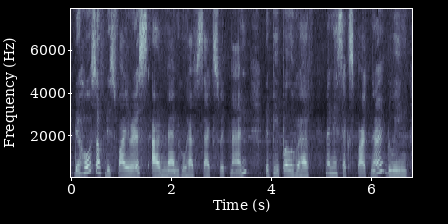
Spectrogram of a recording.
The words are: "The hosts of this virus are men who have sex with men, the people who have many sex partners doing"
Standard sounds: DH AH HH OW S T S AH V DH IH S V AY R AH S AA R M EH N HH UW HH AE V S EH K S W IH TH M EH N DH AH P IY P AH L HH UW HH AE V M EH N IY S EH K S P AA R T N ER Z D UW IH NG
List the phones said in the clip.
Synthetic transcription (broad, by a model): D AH HH OW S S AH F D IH S F AY R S AA R M EH N HH UW HH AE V S EH K S W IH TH M EH N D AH P IY P AH L HH UW HH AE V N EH N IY S EH K S P AA R T N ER D UW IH NG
